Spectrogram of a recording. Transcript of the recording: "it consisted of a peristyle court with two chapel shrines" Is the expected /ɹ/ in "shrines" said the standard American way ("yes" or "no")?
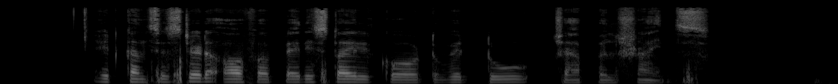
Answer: no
